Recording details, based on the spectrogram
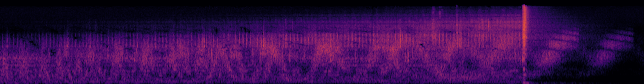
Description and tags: I added a wobbly LFO to it.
